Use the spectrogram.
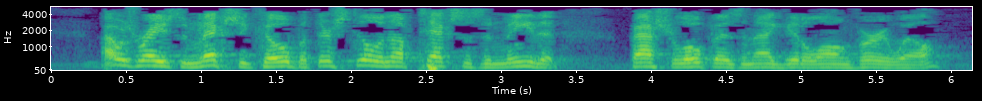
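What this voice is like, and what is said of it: Texas accent. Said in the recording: “Some of you may be able to tell from my accent that my parents are both from Texas”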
